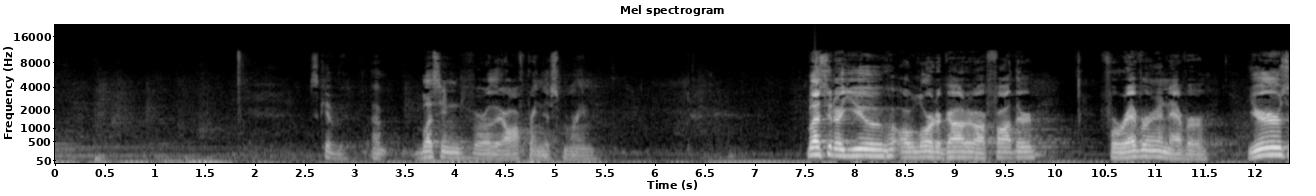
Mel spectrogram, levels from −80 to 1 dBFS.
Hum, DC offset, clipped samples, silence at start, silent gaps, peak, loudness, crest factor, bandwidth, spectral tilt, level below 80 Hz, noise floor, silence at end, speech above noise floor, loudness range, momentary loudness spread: none; under 0.1%; under 0.1%; 0 s; none; 0 dBFS; -19 LUFS; 22 dB; 11.5 kHz; -5 dB/octave; -46 dBFS; -49 dBFS; 0 s; 30 dB; 15 LU; 21 LU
